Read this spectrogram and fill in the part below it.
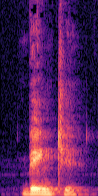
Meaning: diminutive of been
- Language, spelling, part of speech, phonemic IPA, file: Dutch, beentje, noun, /ˈbeɲcə/, Nl-beentje.ogg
